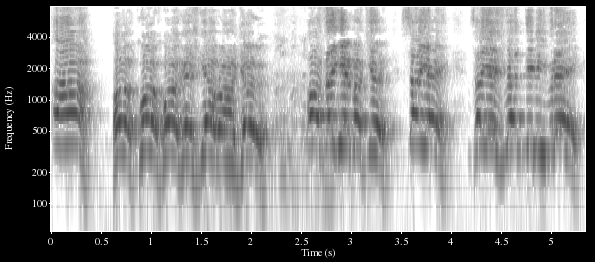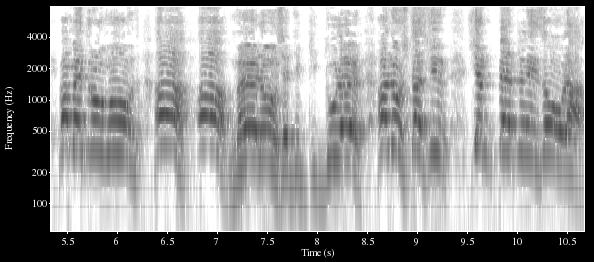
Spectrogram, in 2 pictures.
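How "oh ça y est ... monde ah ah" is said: pained yelling cries, pitched high. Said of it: "Arrête de gueuler comme ça".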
